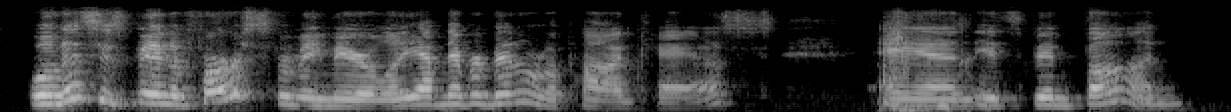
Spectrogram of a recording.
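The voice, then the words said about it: Southern American accent. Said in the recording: “your southern accent”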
